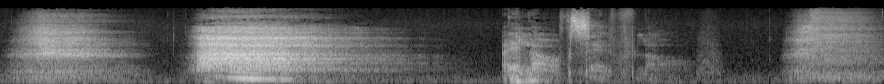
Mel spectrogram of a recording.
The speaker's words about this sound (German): So, jetzt mache ich noch einen tiefen Atemzug und du bitte auch.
